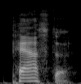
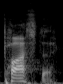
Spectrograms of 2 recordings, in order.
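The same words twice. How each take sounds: First: Pasta is said the way the English say it. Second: Pasta is said the speaker's usual, non-English way.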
